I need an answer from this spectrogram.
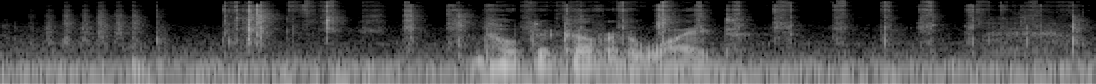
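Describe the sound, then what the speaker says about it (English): Scissors snip through paper while making grungy craft tags, a series of crisp close cuts spread across the clip, with someone speaking quietly midway. "I was just cutting those with the scissors"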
